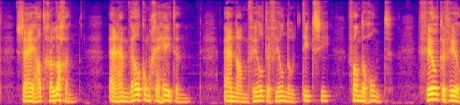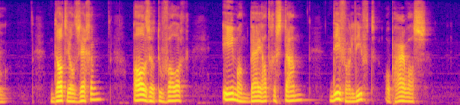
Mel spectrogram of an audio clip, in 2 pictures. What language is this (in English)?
Dutch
